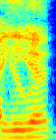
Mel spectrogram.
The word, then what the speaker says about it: Nguyen: McCoy, another guy named Alex Ocha, and George Nguyen. How you pronounce it, Chris? It's a Vietnamese name. Nguyen.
